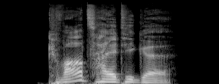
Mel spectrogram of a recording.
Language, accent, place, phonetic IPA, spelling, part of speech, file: German, Germany, Berlin, [ˈkvaʁt͡sˌhaltɪɡə], quarzhaltige, adjective, De-quarzhaltige.ogg
- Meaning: inflection of quarzhaltig: 1. strong/mixed nominative/accusative feminine singular 2. strong nominative/accusative plural 3. weak nominative all-gender singular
